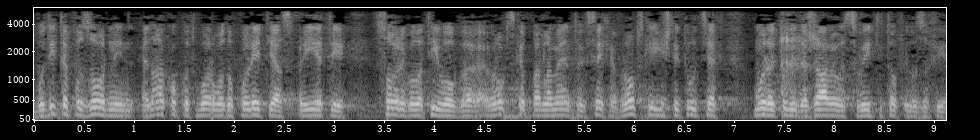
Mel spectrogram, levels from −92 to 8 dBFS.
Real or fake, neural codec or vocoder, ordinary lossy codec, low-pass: fake; vocoder, 24 kHz, 100 mel bands, Vocos; none; 5.4 kHz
